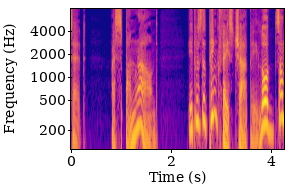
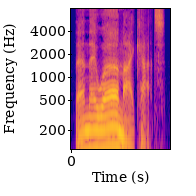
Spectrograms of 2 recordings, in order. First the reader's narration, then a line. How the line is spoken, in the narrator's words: said sadly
